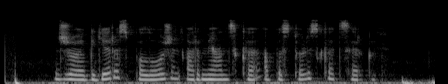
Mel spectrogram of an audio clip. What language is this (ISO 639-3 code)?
rus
